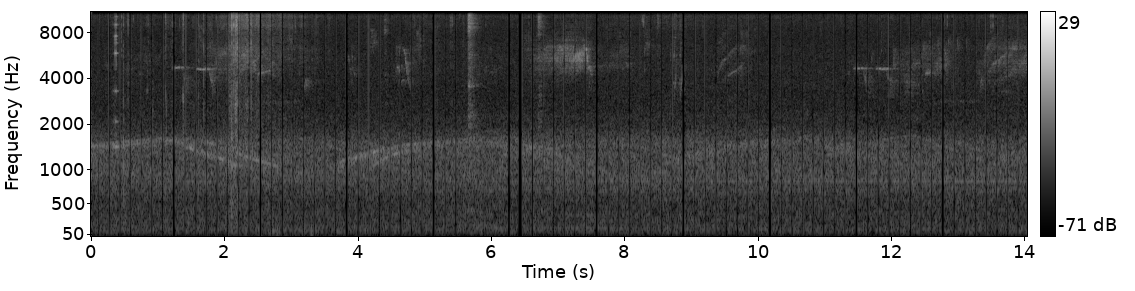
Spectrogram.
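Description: Steady outdoor background rumble with faint, distant small-bird chirps now and then. About two seconds in and again near six seconds there is a sharp tap, which fits a Northwestern crow's bill knocking on a plastic water dish.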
